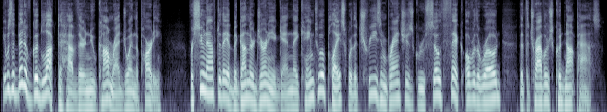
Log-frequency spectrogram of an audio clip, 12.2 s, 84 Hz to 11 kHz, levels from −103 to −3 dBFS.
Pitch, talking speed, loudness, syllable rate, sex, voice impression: 135 Hz, 225 wpm, -21 LUFS, 5.4 syllables/s, male, very masculine, adult-like, thick, tensed, powerful, bright, slightly hard, clear, fluent, cool, very intellectual, refreshing, very sincere, calm, slightly mature, very friendly, reassuring, slightly unique, elegant, slightly wild, sweet, lively, kind, slightly intense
